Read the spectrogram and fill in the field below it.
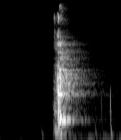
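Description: A single abrupt, sharp hiccup sound in a quiet room, from a sudden involuntary catch of breath.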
